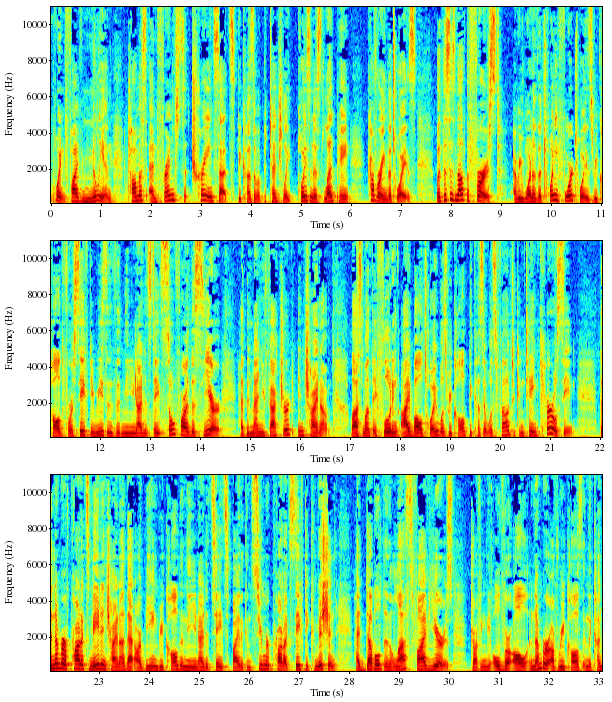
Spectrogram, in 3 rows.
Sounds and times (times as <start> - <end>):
Speech: 0.0 - 33.0.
